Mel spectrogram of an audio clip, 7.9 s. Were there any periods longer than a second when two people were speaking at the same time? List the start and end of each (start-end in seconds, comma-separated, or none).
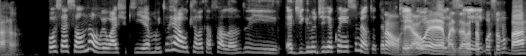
5.7-7.3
